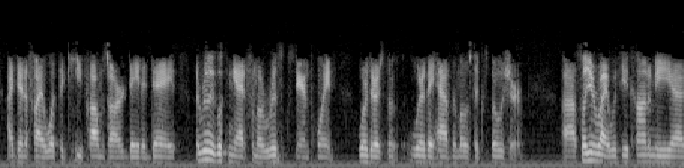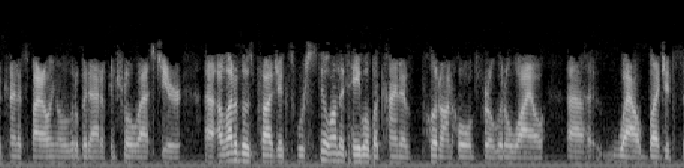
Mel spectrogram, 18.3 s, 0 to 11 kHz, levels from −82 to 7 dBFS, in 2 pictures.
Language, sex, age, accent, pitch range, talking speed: English, male, 30-49, American, 110-125 Hz, 230 wpm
